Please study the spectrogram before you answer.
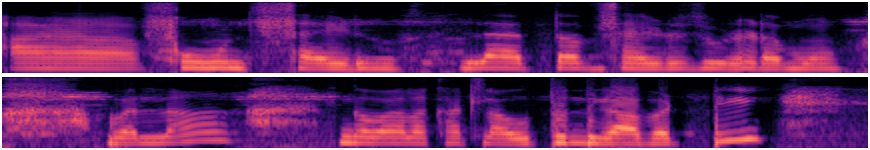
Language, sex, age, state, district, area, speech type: Telugu, female, 18-30, Telangana, Hyderabad, urban, spontaneous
